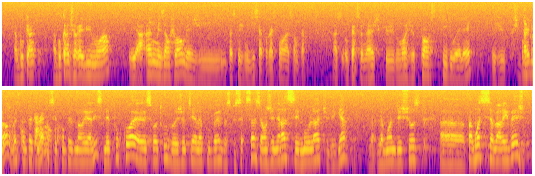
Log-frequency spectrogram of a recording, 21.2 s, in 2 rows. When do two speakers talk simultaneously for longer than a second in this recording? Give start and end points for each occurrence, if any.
10.4-11.7

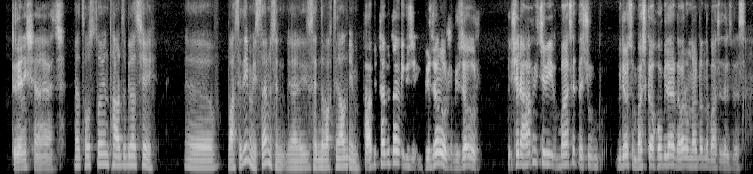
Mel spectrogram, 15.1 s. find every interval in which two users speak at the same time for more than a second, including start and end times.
none

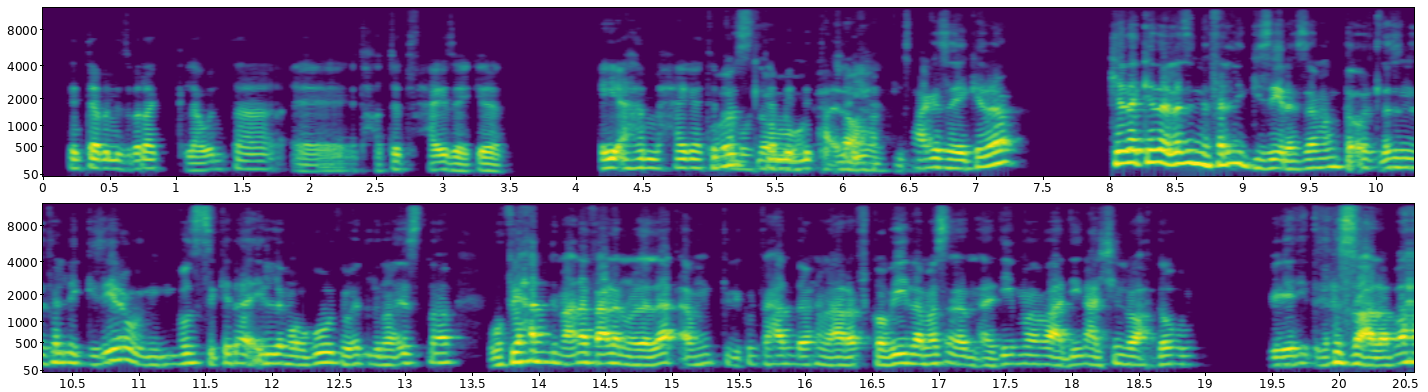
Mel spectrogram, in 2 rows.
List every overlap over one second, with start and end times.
5.0-6.3

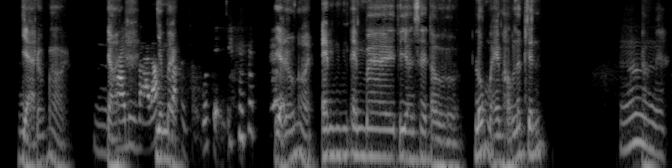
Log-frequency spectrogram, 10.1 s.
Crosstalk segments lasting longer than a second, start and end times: none

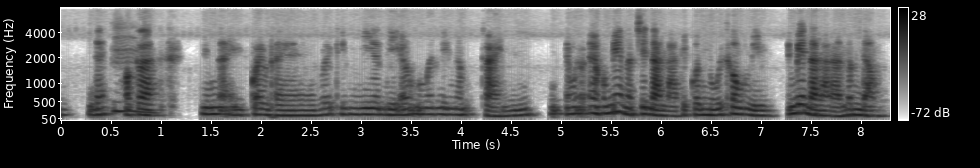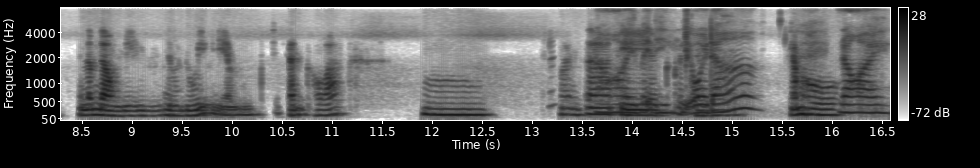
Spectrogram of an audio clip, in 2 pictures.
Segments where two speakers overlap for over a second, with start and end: 13.6-15.0

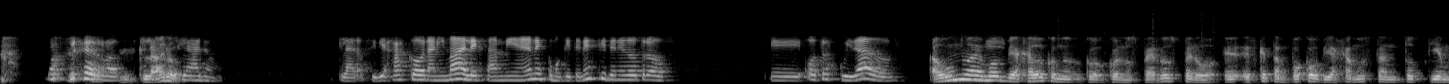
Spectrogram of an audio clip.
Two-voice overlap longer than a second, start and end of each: none

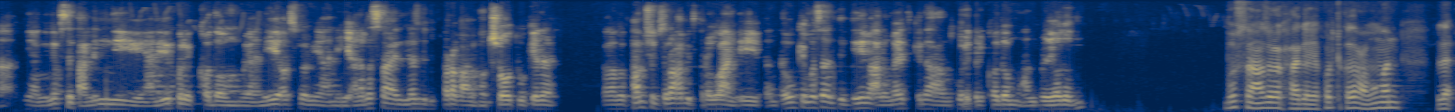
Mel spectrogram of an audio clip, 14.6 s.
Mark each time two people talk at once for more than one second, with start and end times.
none

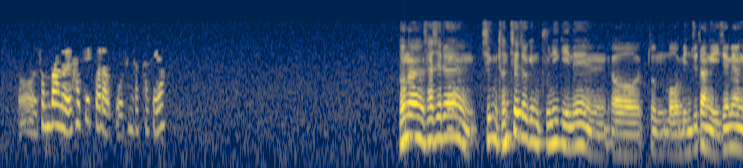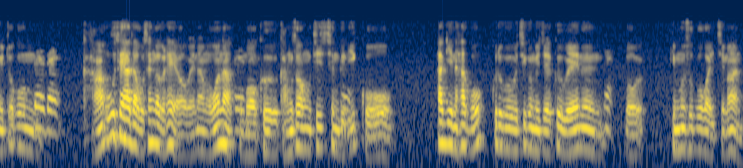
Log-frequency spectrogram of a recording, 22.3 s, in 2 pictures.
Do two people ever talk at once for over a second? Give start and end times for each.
none

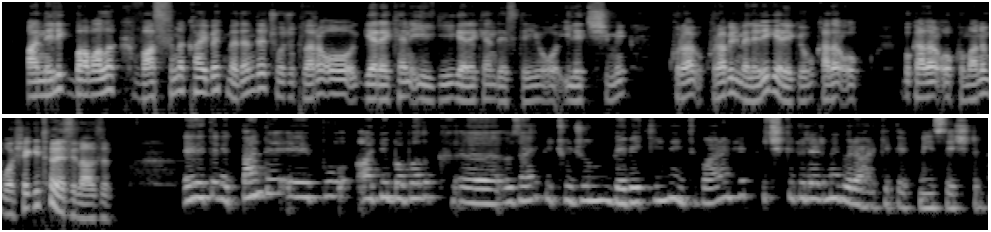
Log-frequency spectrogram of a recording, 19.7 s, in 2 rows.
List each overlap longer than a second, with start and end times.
none

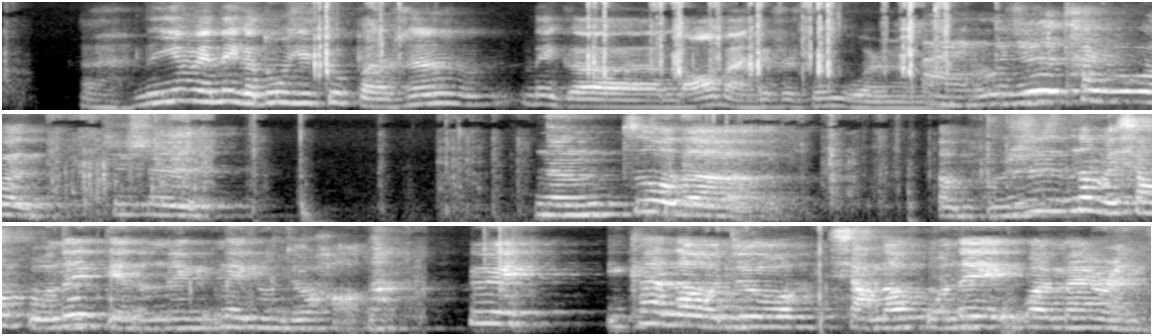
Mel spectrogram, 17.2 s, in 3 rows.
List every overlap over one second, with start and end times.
none

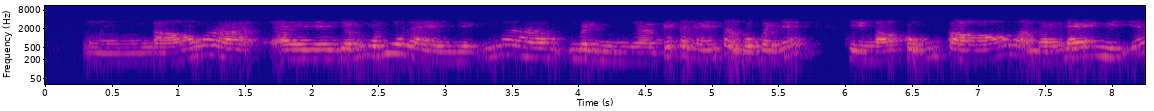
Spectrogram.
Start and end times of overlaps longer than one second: none

